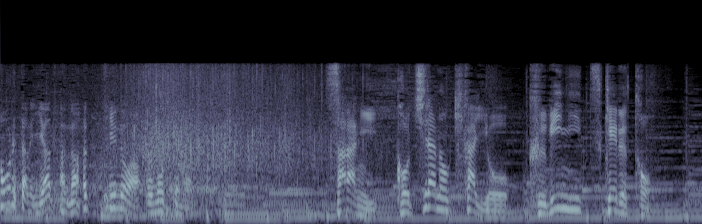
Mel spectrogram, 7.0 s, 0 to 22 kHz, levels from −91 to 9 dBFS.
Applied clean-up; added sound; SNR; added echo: none; Applause / Crowd; 9 dB; none.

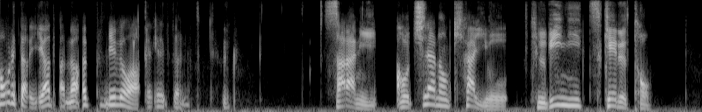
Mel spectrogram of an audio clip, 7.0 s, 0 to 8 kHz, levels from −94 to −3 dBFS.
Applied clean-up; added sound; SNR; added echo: neural diffusion model UNIVERSE++.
